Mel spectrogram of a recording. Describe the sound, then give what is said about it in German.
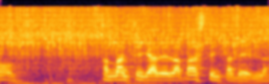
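Onions and garlic sizzle in oil in a pan while bergamot zest is grated in, a steady hissing fry that continues under a voice speaking through the second half. “In der Pfanne brät er Zwiebeln und Knoblauch in Öl an, reibt die Schale einer Bergamotte hinein, löscht mit dem Fruchtsaft und ein wenig Nudelwasser ab, gibt Muscheln dazu.”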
